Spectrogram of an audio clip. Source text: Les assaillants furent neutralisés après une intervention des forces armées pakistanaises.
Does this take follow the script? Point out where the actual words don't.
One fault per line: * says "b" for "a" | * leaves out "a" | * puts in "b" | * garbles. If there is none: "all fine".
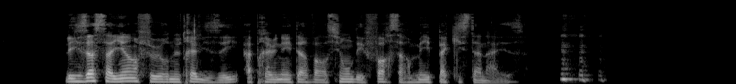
all fine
